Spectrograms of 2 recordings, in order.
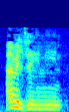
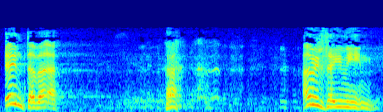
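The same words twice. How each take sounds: First: Said in the usual way. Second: Challenging question. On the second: Acted. Rhetorical challenge to the listener.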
